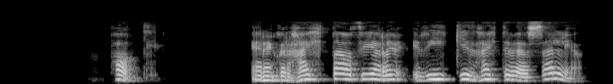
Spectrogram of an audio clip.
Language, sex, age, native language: Icelandic, female, 50-59, Icelandic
